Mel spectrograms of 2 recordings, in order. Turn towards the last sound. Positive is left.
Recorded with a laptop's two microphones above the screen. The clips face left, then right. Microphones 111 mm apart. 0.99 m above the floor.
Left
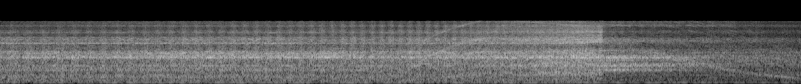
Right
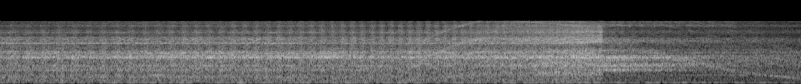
No sound to turn to.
